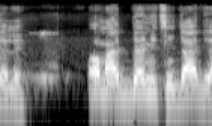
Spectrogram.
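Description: Speech only: a person talking, with a short pause a little over half a second in.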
